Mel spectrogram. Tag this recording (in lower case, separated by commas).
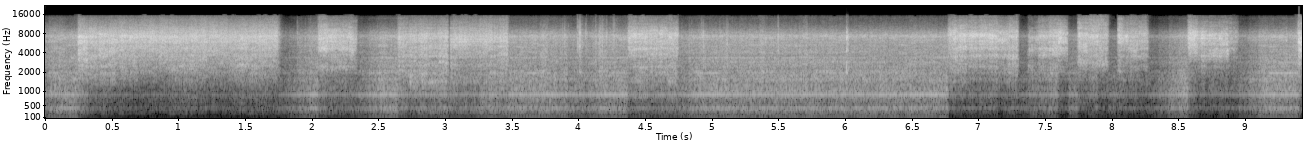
lathe spinning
